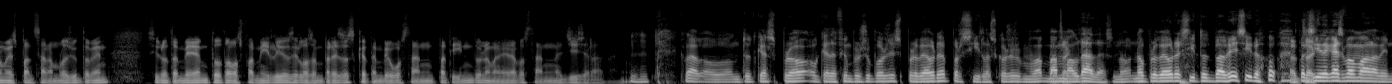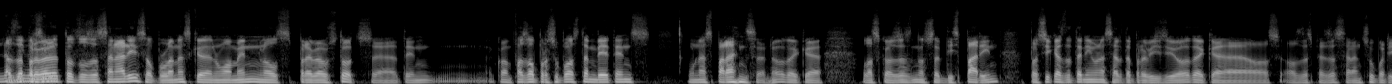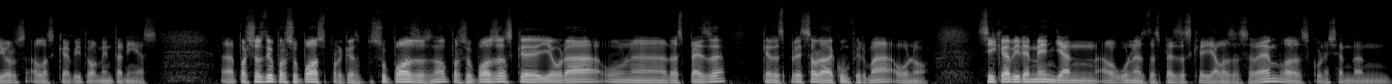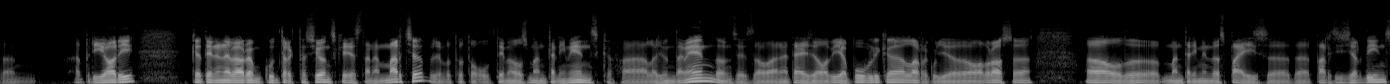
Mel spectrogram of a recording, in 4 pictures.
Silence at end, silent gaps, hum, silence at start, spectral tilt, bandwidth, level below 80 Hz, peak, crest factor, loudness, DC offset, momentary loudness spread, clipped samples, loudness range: 0 s; none; none; 0 s; -6.5 dB/octave; 15 kHz; -48 dBFS; -2 dBFS; 24 dB; -27 LUFS; under 0.1%; 15 LU; under 0.1%; 11 LU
